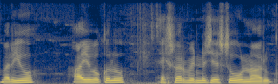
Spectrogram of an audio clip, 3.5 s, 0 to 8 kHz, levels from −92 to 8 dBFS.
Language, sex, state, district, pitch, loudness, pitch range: Telugu, male, Telangana, Mahabubabad, 155 Hz, -13 LUFS, 145-170 Hz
